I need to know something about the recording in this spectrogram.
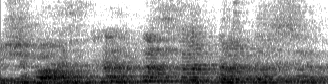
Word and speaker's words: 시반: 시반. 좀 힘들면 시완이라고 하셔야 됩니다. 이스라엘 백성들이 시반과 완 중간 발음을 하거든요.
